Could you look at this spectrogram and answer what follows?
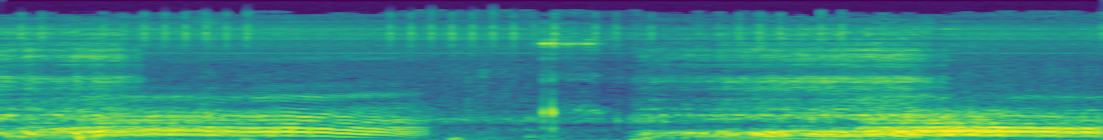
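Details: Loud, rough snoring from a sleeping adult man, with his pet dog growling low because she hates the snoring; a brief quiet gap in the middle.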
